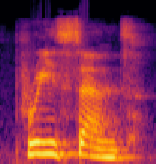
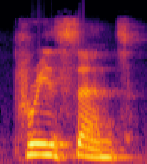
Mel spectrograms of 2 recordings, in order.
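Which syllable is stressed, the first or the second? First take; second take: first; first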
